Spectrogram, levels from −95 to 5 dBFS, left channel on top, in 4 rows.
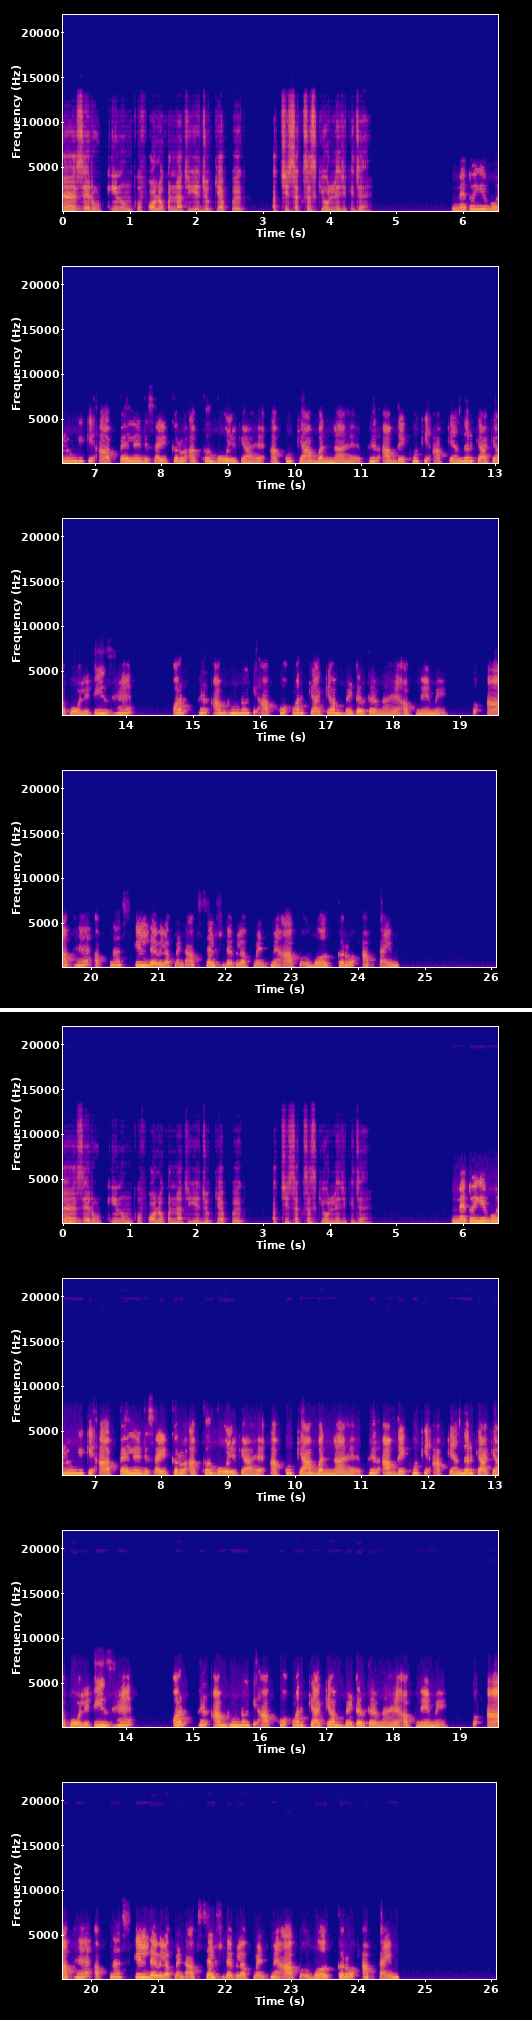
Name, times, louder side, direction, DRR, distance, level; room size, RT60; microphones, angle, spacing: voice 1, 0.0-2.7 3.3-4.6, left 3 dB, 50° left, 5.2 m, -31 dB
voice 2, 5.8-14.1 14.7-18.8 19.2-24.6, right 3 dB, 55° right, 0.9 m, -24 dB
open air
head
